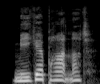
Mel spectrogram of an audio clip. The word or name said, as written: megabrandert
